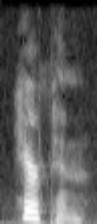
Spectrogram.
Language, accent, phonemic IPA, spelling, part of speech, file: English, US, /ˈhɛɚ.pɪn/, hairpin, noun, En-us-hairpin.ogg
- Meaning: 1. A pin or fastener for the hair 2. A kind of ribozyme; hairpin ribozyme 3. A very tight bend in a road; a hairpin bend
